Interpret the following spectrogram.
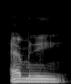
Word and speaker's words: Ebony: I think her name is pronounced like Rebony. All right. Ebony, like Dr. Ebony.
